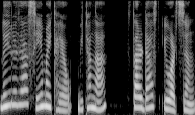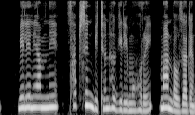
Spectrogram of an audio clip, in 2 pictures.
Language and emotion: Bodo, neutral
